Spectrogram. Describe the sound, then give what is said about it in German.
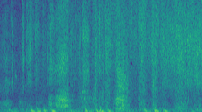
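Horse hooves clip-clop in a steady, continuous rhythm, heard in the distance as a rider approaches a group of men about to set off; many hoof strikes run throughout, with no talk. “In der Ferne wird das Klappern von Pferdehufen hörbar, als die Männer aufbrechen wollen.”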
